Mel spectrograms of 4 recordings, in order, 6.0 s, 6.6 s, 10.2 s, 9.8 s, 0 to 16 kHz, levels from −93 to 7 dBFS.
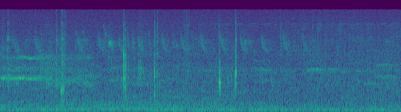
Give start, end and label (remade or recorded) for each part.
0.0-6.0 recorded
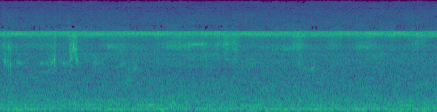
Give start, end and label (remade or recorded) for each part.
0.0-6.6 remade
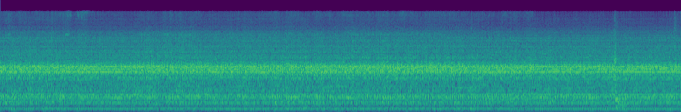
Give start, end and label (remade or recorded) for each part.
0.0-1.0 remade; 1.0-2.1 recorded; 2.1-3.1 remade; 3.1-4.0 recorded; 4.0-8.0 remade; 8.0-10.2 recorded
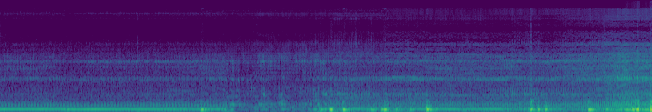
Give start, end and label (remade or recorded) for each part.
0.0-3.4 recorded; 3.4-5.0 remade; 5.0-9.8 recorded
